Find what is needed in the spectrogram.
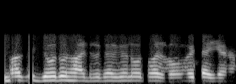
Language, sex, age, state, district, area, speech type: Dogri, male, 30-45, Jammu and Kashmir, Udhampur, rural, conversation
